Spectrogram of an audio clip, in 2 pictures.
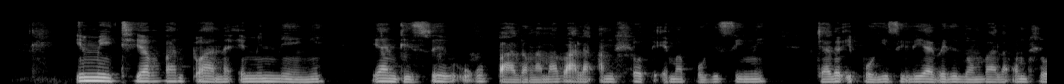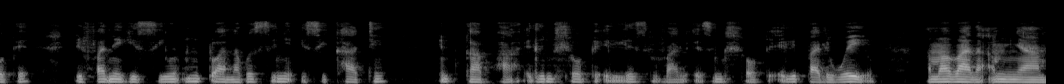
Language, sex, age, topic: North Ndebele, female, 25-35, health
